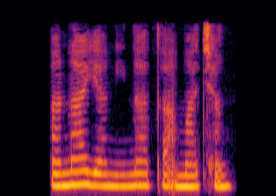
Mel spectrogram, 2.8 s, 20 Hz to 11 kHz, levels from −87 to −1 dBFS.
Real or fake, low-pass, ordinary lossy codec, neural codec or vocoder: real; 7.2 kHz; AAC, 32 kbps; none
